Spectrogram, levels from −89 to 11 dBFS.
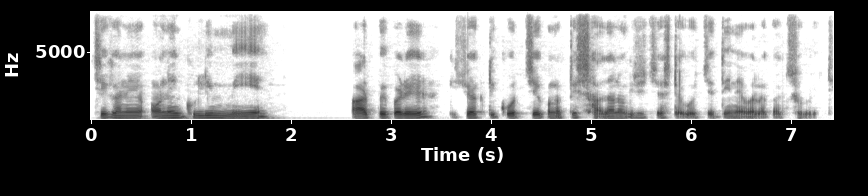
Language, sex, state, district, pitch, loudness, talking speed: Bengali, male, West Bengal, North 24 Parganas, 150 Hz, -21 LUFS, 155 wpm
